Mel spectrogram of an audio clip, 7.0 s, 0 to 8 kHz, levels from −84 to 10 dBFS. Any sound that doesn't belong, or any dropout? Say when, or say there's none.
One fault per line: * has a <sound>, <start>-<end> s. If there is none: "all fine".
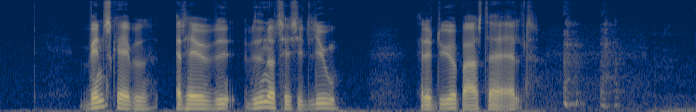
* has a cough, 5.6-6.3 s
